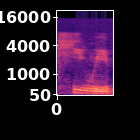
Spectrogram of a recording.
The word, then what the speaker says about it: KWE: She likes to pronounce it Kiwi Publishing.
